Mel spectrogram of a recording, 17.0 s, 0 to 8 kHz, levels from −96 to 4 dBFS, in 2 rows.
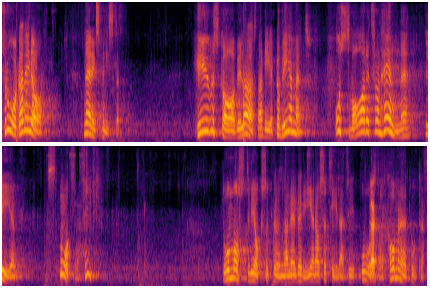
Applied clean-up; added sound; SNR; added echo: neural separator model SepFormer DNS4.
